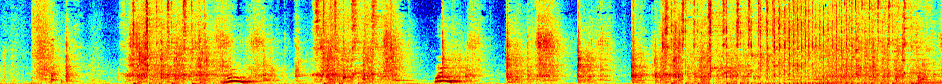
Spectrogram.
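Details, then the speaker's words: Old Sensation flathead cemetery mower on carb spray: several cranking bursts, then it catches with a quick even popping beat and dies; old gas suspected, possibly needing a carburetor rebuild. "and dies that gas might be old in it might have to rebuild the carpetrator"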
